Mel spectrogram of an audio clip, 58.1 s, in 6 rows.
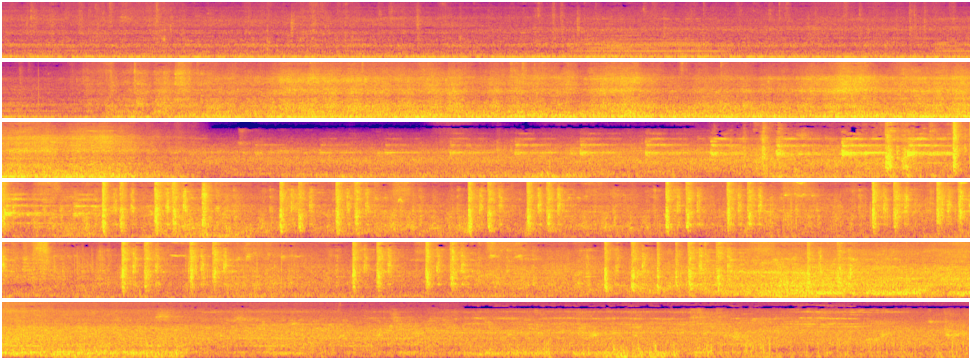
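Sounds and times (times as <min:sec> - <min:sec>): train rumble: 0:00.0 - 0:58.0
train wheels clattering: 0:25.1 - 0:47.7.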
